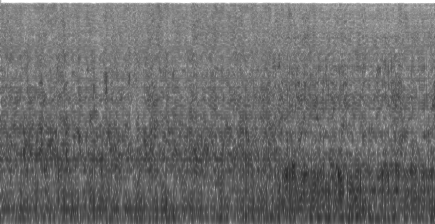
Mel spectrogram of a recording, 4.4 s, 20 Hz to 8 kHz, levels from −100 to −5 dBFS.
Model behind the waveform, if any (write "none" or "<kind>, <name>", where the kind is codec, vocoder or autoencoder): vocoder, HiFi-GAN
